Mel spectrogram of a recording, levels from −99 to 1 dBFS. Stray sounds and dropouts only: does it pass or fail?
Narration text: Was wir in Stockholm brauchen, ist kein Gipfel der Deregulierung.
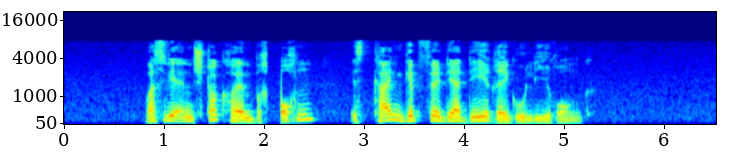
fail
